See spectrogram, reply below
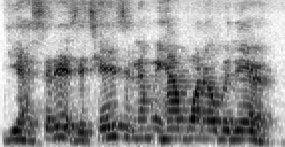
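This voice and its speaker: A woman hosts a casual live stream in a chatty, loose way, filling gaps with ums. Her mid-pitched voice rings around an echoey room, with faint ambient noise behind her. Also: fast talker, a bit bright. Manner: chatty, loose, lots of fillers. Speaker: livestream host. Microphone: in-ear microphone.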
